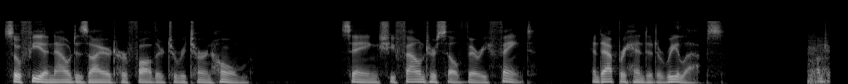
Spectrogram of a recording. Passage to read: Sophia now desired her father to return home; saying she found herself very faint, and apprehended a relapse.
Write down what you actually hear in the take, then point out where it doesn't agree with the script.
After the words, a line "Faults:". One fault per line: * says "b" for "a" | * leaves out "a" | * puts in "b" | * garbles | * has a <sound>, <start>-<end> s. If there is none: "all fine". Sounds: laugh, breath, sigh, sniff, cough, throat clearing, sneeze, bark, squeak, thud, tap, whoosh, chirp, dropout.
Sophia now desired her father to return home; saying she found herself very faint, and apprehended a relapse.
Faults:
* has a laugh, 8.1-8.3 s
